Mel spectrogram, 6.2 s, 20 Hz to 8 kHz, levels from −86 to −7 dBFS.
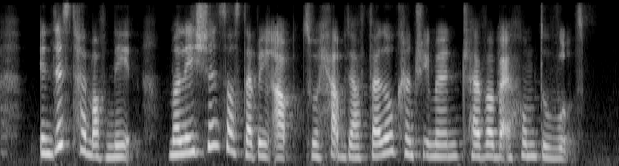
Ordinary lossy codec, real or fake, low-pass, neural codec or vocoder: AAC, 48 kbps; fake; 7.2 kHz; codec, 16 kHz, about 1 kbps, DyCAST, with the encoder's durations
